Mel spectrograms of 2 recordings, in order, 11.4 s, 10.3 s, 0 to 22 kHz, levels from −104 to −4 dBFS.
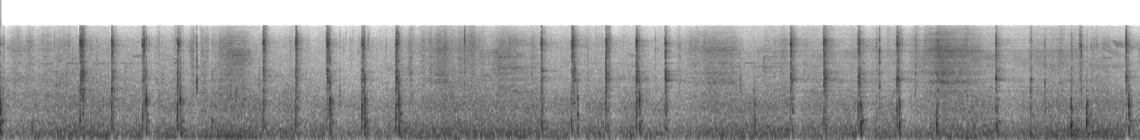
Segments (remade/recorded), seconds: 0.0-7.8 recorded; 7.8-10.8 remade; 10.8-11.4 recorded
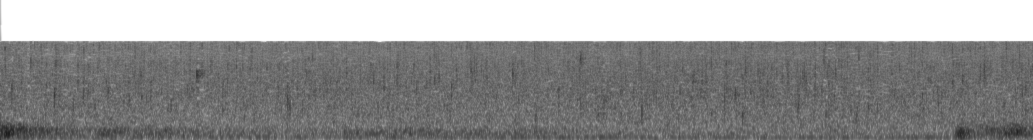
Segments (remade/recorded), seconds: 0.0-10.3 recorded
